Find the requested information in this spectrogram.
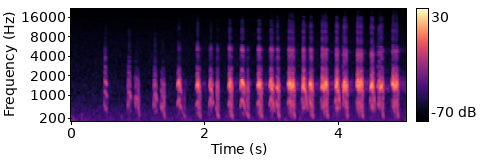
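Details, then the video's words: Chukar partridge calling: series of clucking notes starting slow and sparse, then speeding up into a steady loud rhythmic chuk-chuk run, about two per second. "keklik sesi—@bird land — chukar partridge—صوت الحجل— куропатка"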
